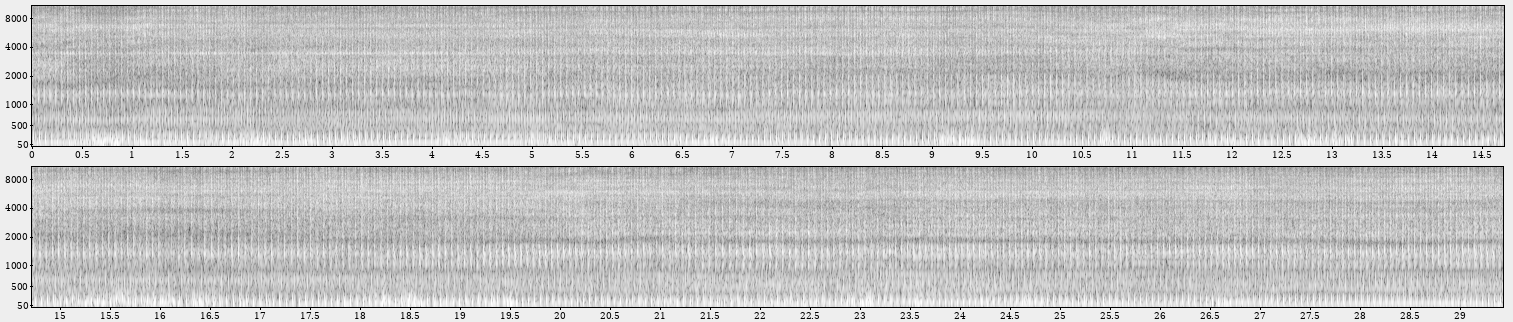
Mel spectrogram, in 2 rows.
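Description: A Kama 9 hp single-cylinder diesel engine on a power weeder runs steadily under load as the machine works through wet paddy soil. It makes an even diesel chugging at a constant level throughout.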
